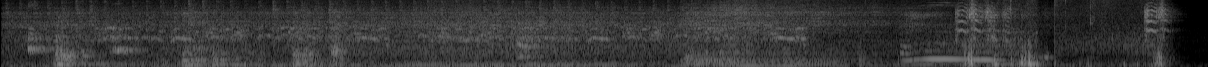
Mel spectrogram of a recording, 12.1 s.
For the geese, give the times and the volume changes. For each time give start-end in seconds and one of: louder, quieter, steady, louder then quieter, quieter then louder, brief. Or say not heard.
0.8-11.7 louder.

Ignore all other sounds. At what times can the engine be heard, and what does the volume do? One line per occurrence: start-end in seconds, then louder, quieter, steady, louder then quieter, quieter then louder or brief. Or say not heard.
0.0-12.0 quieter.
